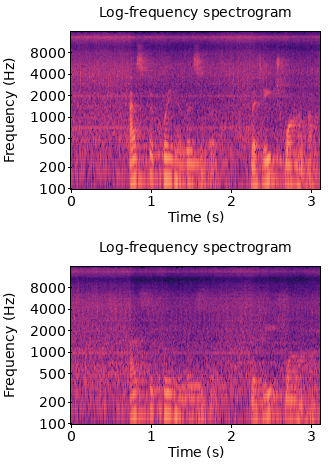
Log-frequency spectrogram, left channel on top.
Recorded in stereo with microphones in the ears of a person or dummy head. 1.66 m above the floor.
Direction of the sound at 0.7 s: 70° left (ahead or behind).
